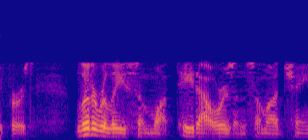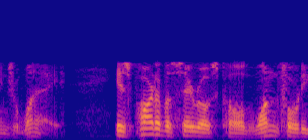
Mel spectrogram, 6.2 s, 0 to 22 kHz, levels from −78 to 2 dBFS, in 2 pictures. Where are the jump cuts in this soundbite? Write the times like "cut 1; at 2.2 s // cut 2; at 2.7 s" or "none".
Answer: cut 1; at 1.8 s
